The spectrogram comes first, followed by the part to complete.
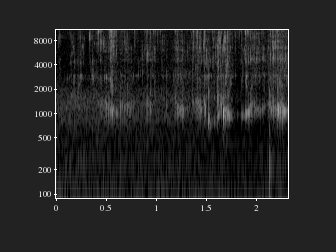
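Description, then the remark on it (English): A drink being poured into a glass, the old TCAC glass: a fairly quiet stream of liquid with small gurgles and splashes for a couple of seconds, and no one talking. “I just poured it out in the old TCAC.”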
